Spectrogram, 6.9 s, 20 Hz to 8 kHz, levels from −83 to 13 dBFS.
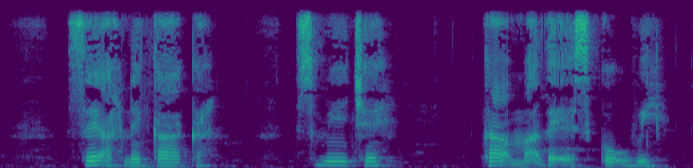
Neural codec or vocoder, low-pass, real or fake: none; 7.2 kHz; real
